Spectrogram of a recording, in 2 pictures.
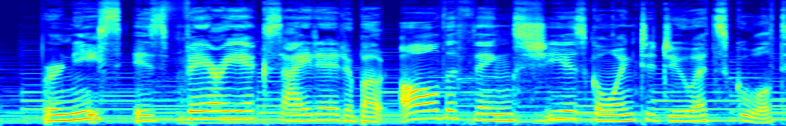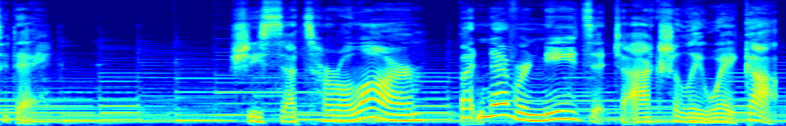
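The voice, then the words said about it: Hoarse, fading voice. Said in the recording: “As you can hear, I am losing my voice a bit”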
